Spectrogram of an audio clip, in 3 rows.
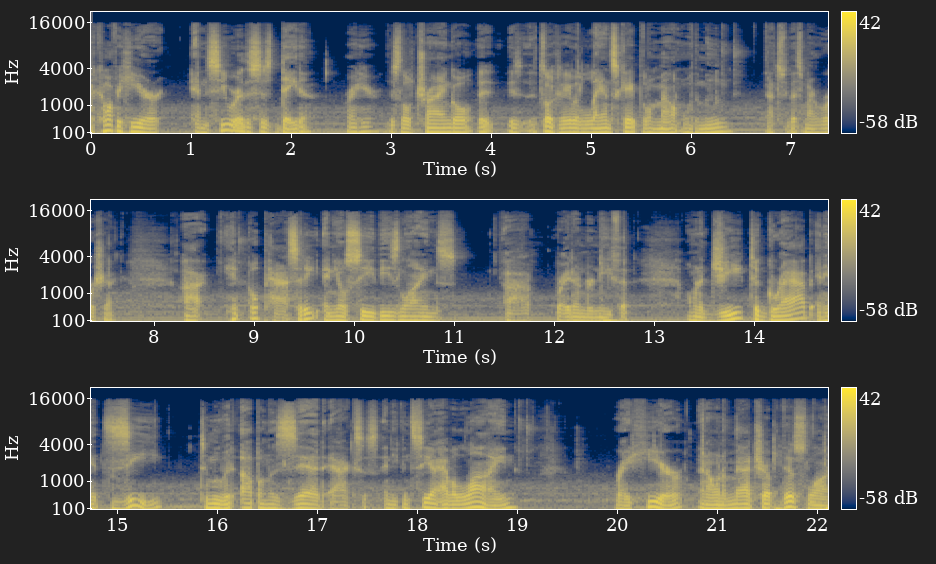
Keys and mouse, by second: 6.3 click, 8.6 click, 12.4 g, 21.5 g.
